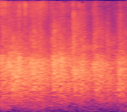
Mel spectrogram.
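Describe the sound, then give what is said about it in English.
A crowd applauds steadily for a newly announced associate pastor, a dense wash of many hands clapping at once with no voices standing out, sustained at an even, moderate loudness. “So clap it up for him.”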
